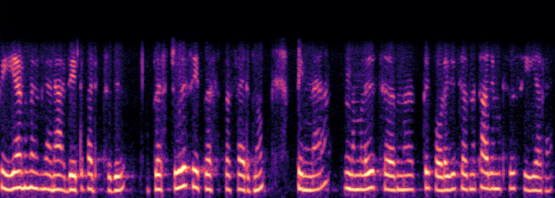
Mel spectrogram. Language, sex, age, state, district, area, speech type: Malayalam, female, 18-30, Kerala, Palakkad, urban, conversation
